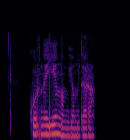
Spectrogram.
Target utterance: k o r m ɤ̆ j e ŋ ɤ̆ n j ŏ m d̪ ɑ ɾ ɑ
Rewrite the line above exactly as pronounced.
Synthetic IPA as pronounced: k u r n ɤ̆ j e ŋ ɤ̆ m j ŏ m d̪ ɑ ɾ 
